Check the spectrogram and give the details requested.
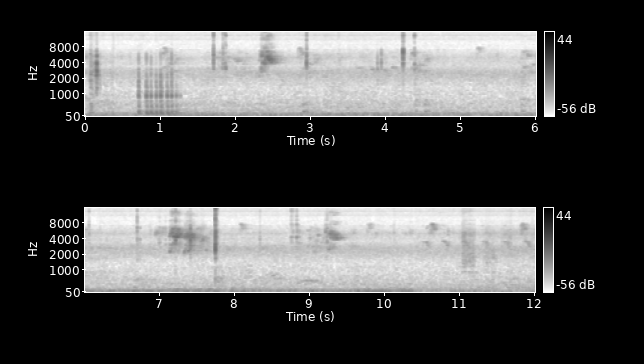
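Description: Small birds chirping now and then, with a few light metal clicks from a stainless folding knife and an Allen key being handled, over a steady low hum.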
